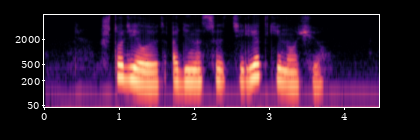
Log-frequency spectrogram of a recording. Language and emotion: Russian, neutral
